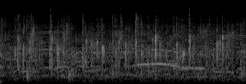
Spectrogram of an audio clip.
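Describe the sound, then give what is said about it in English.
A crowd claps steadily to thank God, dense overlapping hand claps filling the space with a continuous patter, with faint voices and a brief whistle-like tone rising above the applause. “Oh, somebody ought to stand on your feet and clap your hands and thank God for His mighty promises.”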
